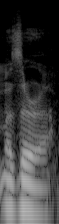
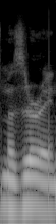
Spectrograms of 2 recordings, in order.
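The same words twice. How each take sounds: First: Missouri with the outsider ending, mə-ZUR-ah; wrong Missouri. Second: Missouri with the local ending, mə-ZUR-ee; right Missouri. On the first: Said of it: "It is Missouri". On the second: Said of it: "not Missouri". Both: Shown as a demonstration.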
